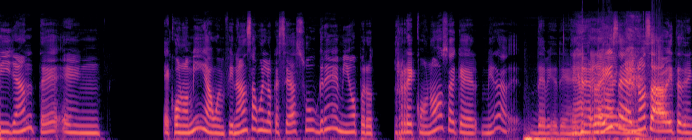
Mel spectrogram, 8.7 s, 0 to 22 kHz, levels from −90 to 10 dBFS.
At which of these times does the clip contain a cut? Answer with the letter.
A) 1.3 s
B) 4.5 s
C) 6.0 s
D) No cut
D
